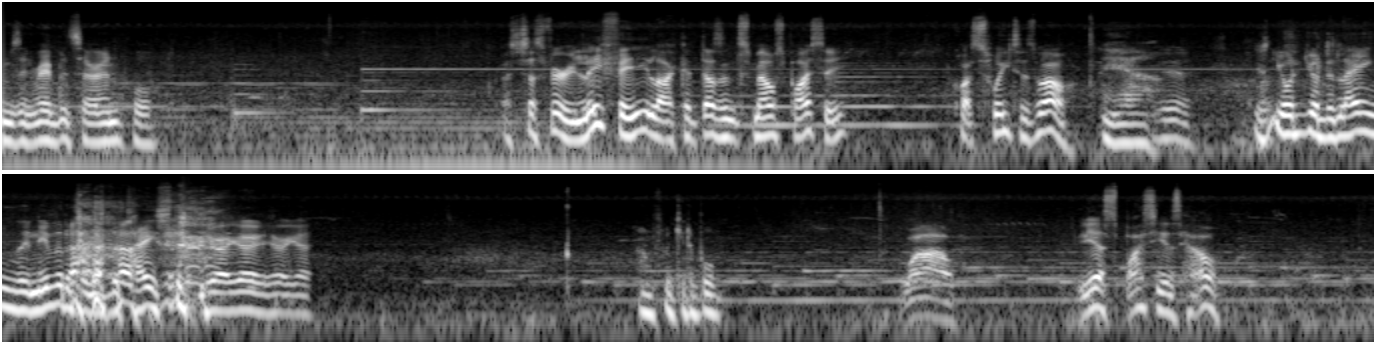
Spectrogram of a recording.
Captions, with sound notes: and rabbits are in for. - It's just very leafy. Like, it doesn't smell spicy. Quite sweet as well. - Yeah. You're delaying the inevitable of the taste. - (LAUGHS) Here I go. Here I go. - Unforgettable. - Wow. Yeah, spicy as hell.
